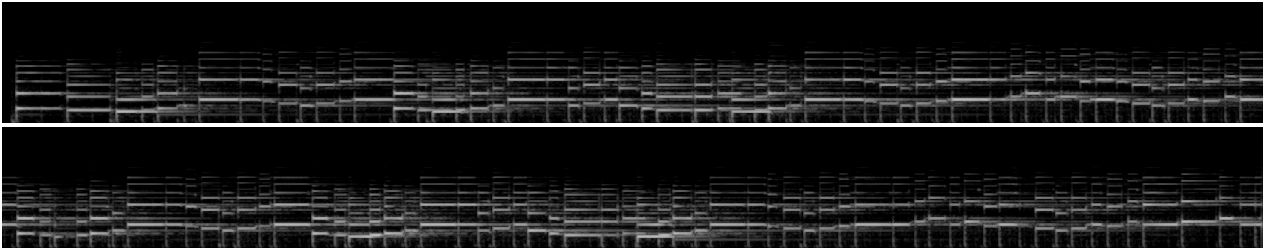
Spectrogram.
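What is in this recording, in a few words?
G major belmuse, irish mandolin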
